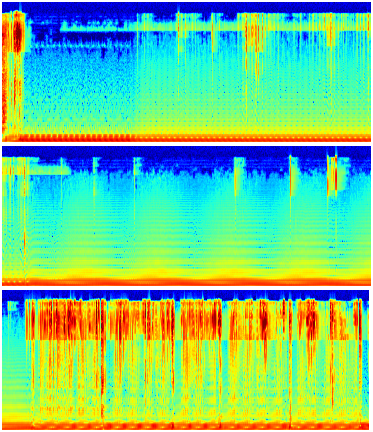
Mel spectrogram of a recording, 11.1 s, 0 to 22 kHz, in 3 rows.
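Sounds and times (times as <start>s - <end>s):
drum-machine beat: 0.0s - 0.3s, 7.6s - 11.0s
synth bass note: 0.0s - 11.0s.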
